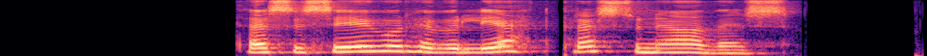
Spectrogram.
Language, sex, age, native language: Icelandic, female, 50-59, Icelandic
